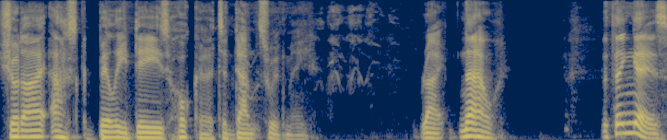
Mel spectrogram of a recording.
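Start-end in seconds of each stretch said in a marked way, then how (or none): none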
